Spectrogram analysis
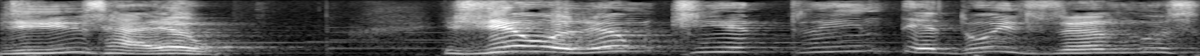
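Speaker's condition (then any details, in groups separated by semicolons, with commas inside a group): Cerebral palsy; no speech as child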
